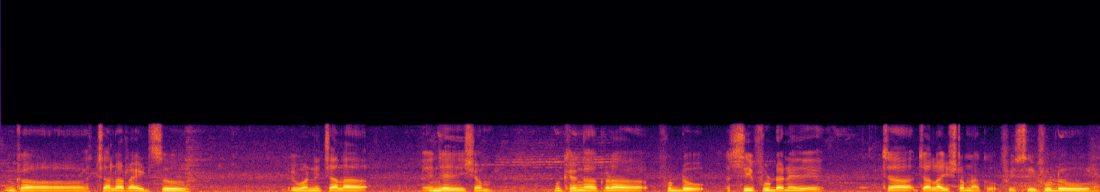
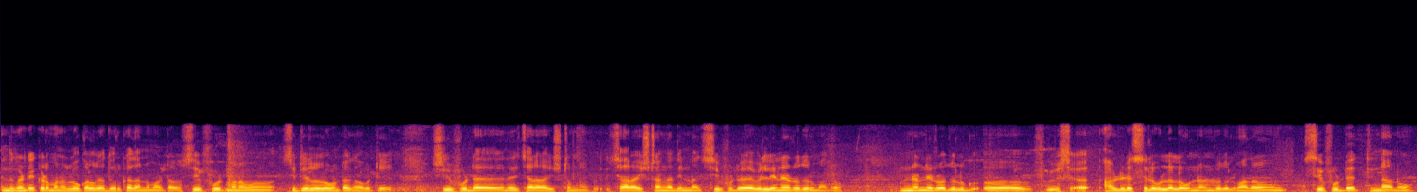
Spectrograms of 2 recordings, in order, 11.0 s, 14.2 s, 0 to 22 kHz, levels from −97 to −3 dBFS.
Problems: background sounds at intervals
